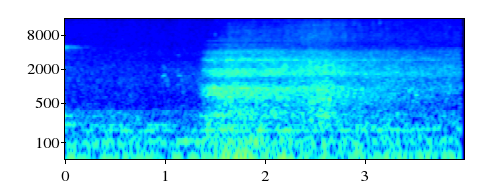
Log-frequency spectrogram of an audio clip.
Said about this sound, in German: und du bemerkst, wie der Atem im Takt der Wellen kommt und geht. Wenn die nächste Welle ans Ufer schwappt, atmest du ein und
